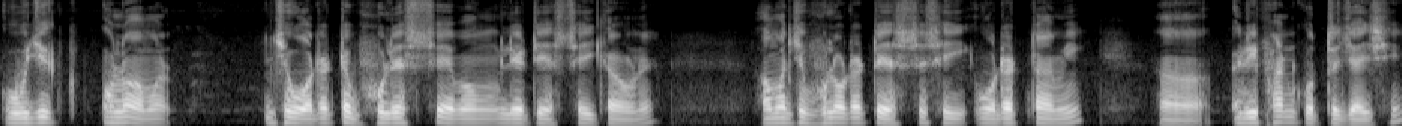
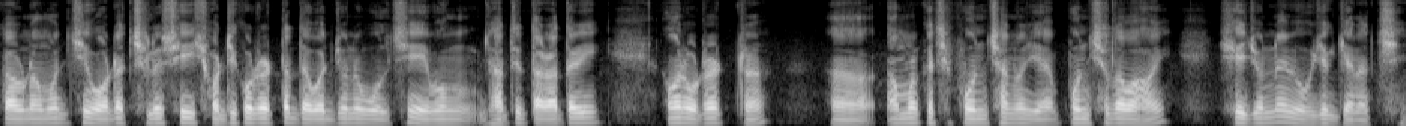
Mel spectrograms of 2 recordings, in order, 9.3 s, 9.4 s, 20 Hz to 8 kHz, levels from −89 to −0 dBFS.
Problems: constant background noise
